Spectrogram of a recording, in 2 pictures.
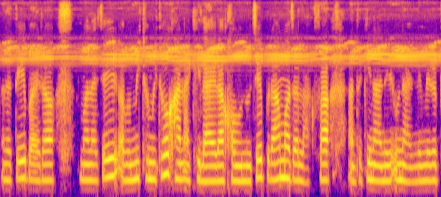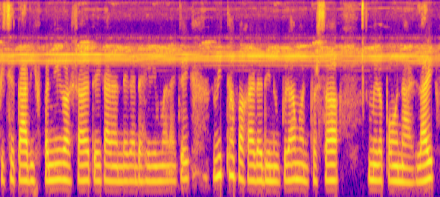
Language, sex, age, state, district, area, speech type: Nepali, female, 18-30, West Bengal, Darjeeling, rural, spontaneous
